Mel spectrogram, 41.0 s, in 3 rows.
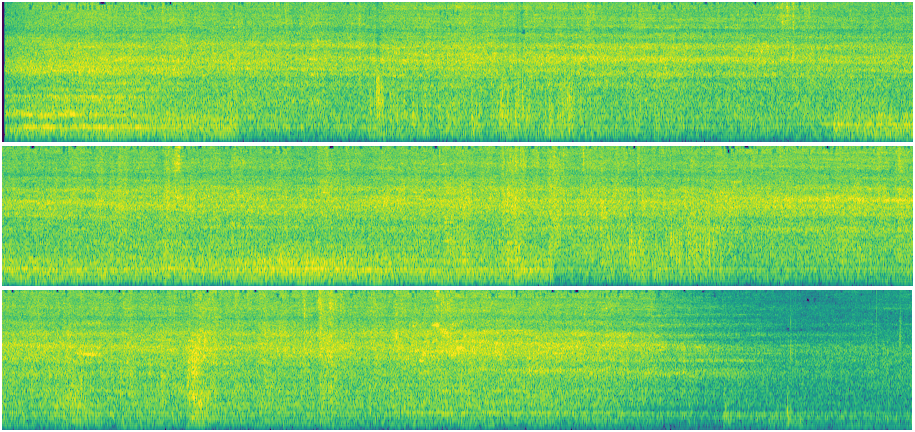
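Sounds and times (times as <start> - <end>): steel wheels rumbling on rail: 0.0 - 40.9
faint high wheel squeal: 28.4 - 29.0, 33.4 - 35.4.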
